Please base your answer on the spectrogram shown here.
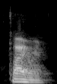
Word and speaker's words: Kyren: especially with the circumstance with, how do you pronounce his name, Kyren? Lacy? Oh, yeah. Kyren.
